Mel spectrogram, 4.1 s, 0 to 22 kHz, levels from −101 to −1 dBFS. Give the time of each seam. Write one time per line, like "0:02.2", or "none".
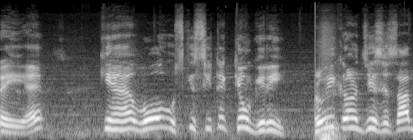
0:03.1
